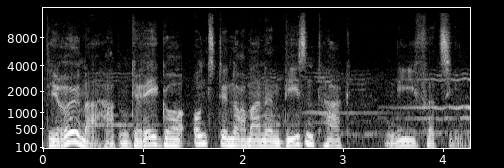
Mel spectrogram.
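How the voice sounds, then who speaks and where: Guy doing history doc narration, medium pitch, measured n formal, music going underneath. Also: huge pitch swings. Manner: measured, formal storytelling delivery. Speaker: documentary narrator. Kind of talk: scripted historical documentary narration. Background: background music.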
